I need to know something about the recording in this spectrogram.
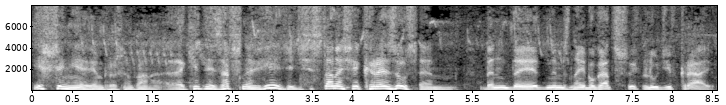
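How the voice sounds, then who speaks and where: An actor playing a fallen professor turned beggar posing as blind, philosophizing in a lofty, wordy way in a radio drama. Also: male voice, mid-range voice, very animated, measured pace, slight background noise. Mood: musing.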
